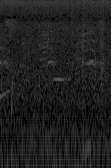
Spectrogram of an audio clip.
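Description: Near silence: quiet outdoor ambience with a few faint, short, high chirps scattered through it.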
